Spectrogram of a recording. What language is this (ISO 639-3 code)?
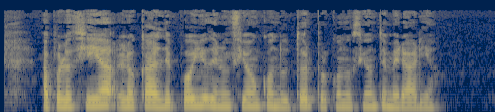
glg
